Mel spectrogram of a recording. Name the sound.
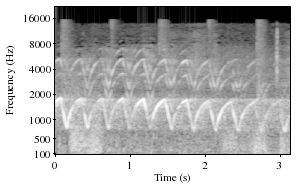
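passing ambulance siren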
